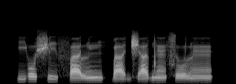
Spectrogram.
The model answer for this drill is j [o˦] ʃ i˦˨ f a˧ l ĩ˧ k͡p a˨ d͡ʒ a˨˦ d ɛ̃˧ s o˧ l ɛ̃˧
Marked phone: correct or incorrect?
correct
